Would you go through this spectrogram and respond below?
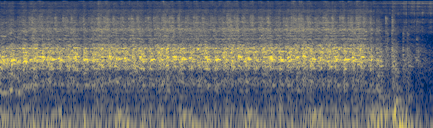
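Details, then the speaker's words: Ford Maverick carb-to-EFI swap using junkyard parts, wiring just done: starter spins the engine at a steady even chug but it never catches, no fuel pump hum heard; cranks without starting. "oh we got that don't hear no fuel pump though that's what i'm trying to listen for"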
